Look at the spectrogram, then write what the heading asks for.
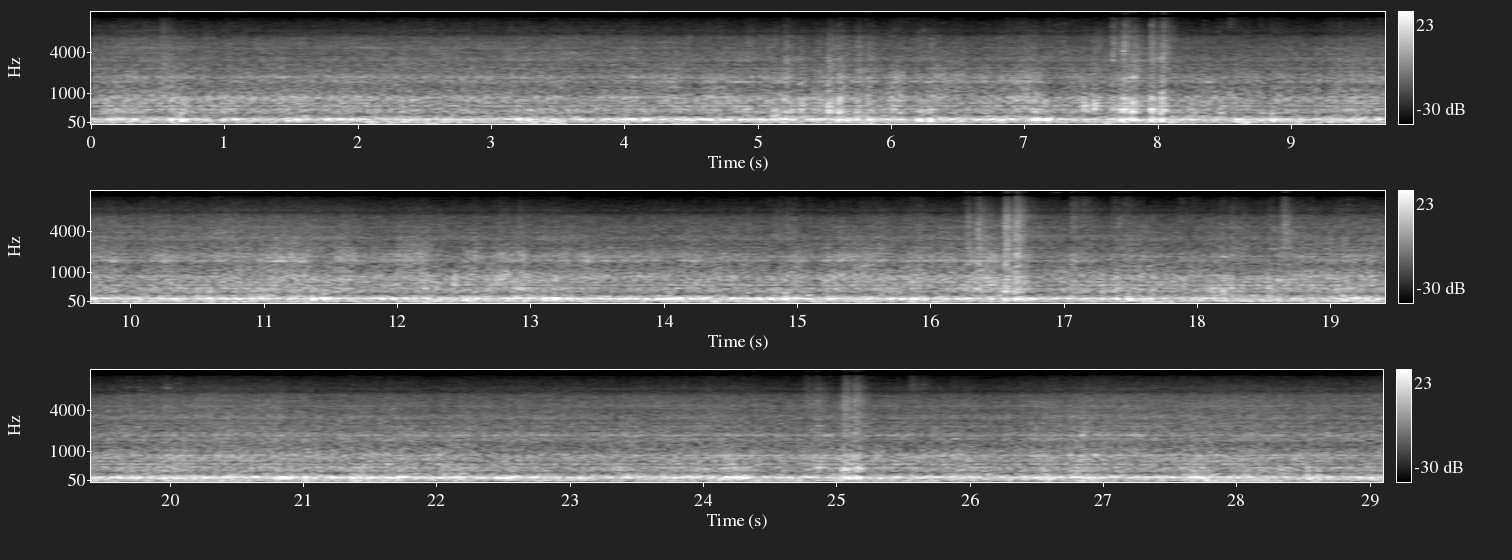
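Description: LHB passenger coaches running on the track at speed: a steady rumble of wheels on rail, with a few sharp clacks scattered through.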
